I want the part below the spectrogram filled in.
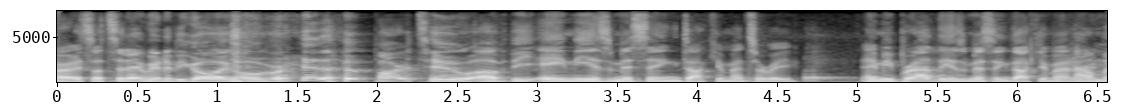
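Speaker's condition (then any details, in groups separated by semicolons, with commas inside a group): No condition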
